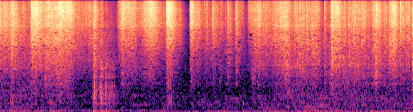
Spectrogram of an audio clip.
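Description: A sheet of aluminium foil crinkling and rustling in irregular bursts as hands spread it out and smooth it flat.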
